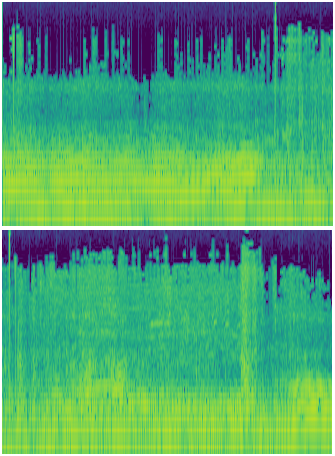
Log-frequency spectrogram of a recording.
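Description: Toyota Matrix demolition derby car's four-cylinder engine revving up and down under hard driving, heard from inside the stripped cabin. Several knocks and a loud bang about eight and a half seconds in, then the engine climbs again near the end.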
